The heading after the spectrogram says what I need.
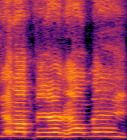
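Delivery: put-on very high, childish scream like a three-year-old. Retelling a midnight storm moment, calling for help: imitating screaming like a three-year-old. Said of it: "I was screaming like a three-year-old".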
